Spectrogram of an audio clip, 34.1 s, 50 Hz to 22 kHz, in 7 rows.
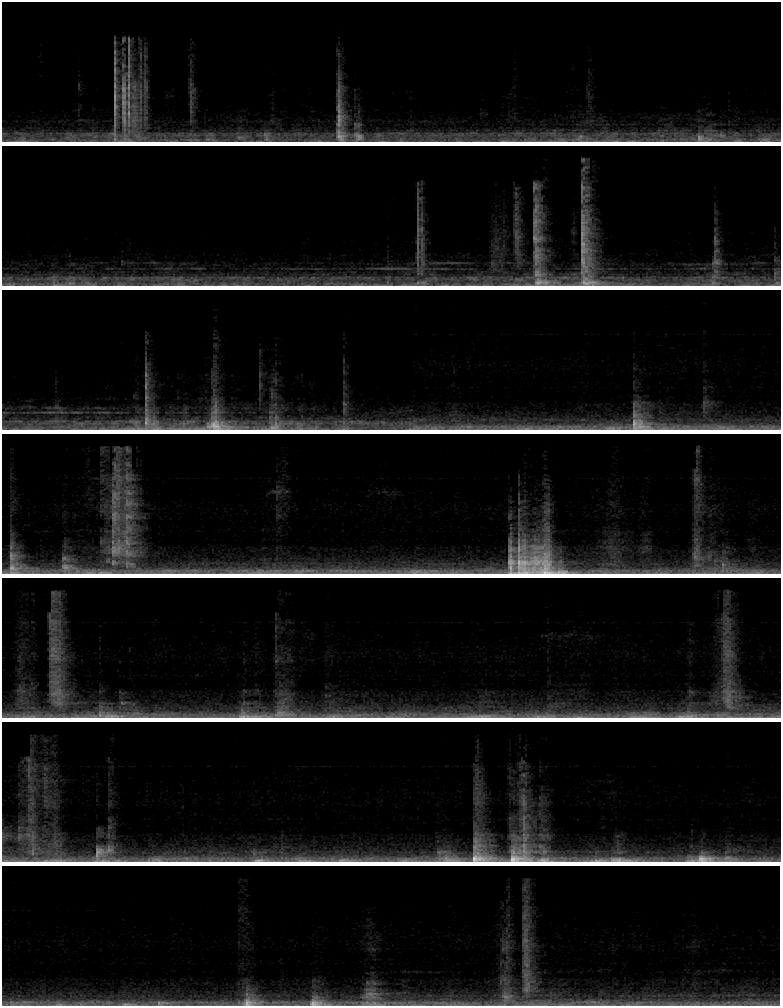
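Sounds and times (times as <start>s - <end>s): knocks and clatter of hard objects: 12.3s - 32.6s.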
